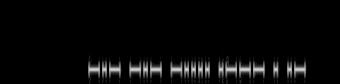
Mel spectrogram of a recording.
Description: Morse code, heard as a keyed tone, about 36 wpm, 700 Hz. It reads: KK6JEA
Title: USA Call Signs - 6 Characters - Repeated 2x - 35wpm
